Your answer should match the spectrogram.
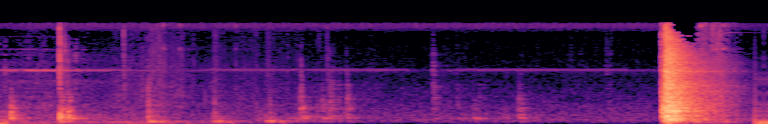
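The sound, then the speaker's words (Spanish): Soft scattered clicks and taps as a man handles a mask from a glass display case lead up to a single loud bang of the case's glass lid shutting near the end, with a brief rattling decay. “Pensativo, coge una de ellas, la mantiene unos instantes en la mano, pero vuelve a dejarla y cierra otra vez la tapa de cristal.”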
